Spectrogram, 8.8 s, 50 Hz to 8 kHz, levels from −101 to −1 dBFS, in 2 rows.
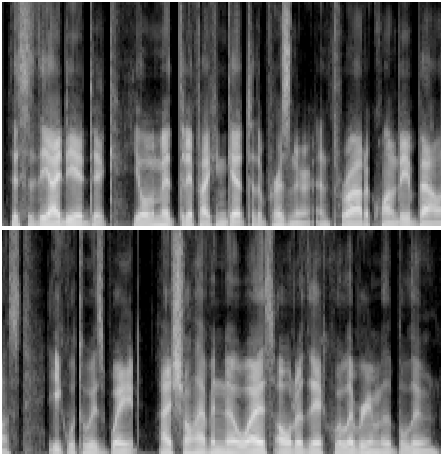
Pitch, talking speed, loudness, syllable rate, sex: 125 Hz, 260 wpm, -20 LUFS, 6.6 syllables/s, male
